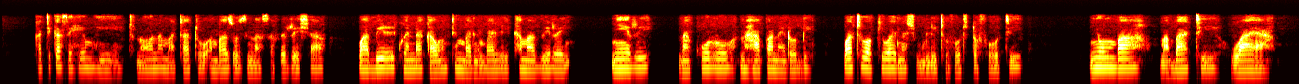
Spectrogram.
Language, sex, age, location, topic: Swahili, female, 25-35, Nairobi, government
